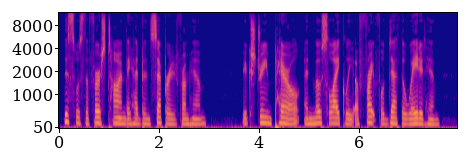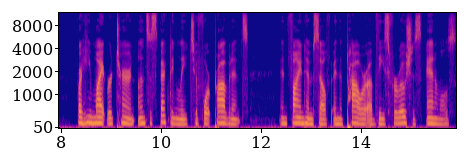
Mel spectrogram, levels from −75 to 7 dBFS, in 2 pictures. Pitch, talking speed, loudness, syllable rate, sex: 155 Hz, 145 wpm, -21 LUFS, 4.8 syllables/s, female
